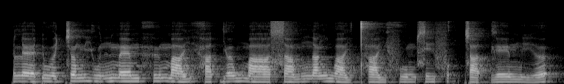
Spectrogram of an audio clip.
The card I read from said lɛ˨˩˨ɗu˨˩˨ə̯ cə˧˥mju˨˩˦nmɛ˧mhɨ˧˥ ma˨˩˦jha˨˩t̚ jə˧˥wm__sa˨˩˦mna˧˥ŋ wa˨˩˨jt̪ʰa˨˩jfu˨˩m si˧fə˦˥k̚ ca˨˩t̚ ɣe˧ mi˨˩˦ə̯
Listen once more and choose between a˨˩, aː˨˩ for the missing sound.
aː˨˩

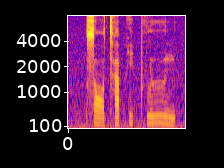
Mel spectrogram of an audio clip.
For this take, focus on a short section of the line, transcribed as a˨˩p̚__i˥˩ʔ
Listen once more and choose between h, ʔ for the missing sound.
h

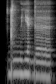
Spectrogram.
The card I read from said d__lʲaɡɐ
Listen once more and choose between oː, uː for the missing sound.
uː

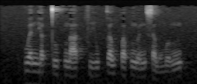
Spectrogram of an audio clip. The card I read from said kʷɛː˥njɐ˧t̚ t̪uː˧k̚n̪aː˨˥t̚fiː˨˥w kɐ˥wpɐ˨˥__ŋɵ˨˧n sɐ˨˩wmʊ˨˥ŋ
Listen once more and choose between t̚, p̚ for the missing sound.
p̚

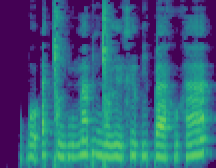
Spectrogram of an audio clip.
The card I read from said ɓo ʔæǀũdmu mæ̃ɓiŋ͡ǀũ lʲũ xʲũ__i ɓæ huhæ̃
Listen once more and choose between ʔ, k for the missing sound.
ʔ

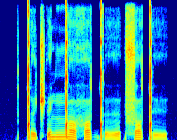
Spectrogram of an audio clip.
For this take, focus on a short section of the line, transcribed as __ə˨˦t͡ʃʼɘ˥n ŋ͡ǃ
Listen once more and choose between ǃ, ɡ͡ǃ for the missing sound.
ǃ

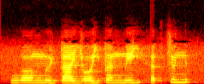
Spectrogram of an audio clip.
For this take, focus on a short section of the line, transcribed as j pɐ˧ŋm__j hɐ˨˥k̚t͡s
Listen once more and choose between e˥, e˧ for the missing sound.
e˧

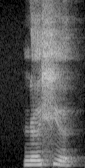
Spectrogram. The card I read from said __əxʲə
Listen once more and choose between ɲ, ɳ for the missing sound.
ɳ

